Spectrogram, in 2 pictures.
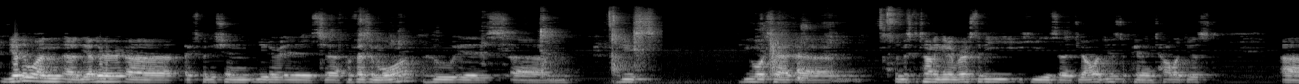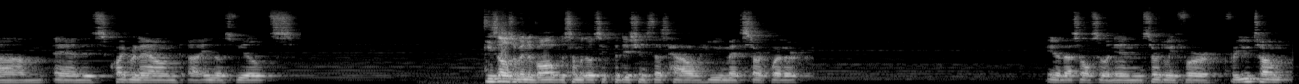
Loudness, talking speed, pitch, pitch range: -23 LUFS, 145 wpm, 105 Hz, 100-115 Hz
